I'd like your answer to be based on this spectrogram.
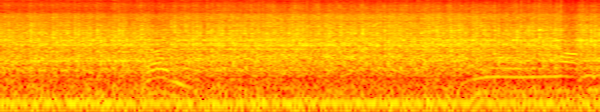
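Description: Engine of a parked vehicle idling steadily nearby, a continuous low rumble with a constant hum and faint mechanical texture throughout, with no talking.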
